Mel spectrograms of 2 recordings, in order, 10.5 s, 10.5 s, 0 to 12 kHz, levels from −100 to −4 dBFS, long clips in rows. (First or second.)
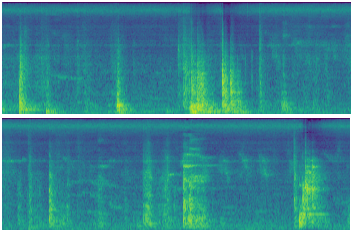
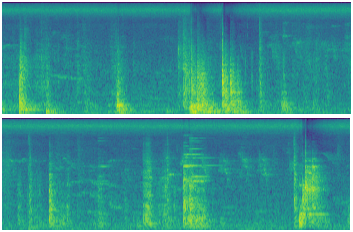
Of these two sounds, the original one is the second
